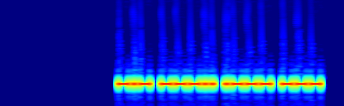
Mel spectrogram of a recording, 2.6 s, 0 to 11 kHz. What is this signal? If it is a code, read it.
Morse code, heard as a keyed tone, about 43 wpm, 700 Hz. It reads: K8JO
